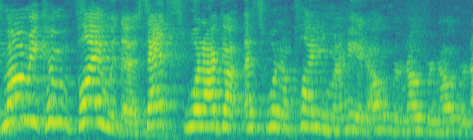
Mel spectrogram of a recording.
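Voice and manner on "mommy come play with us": higher, lightly voiced little child; kids calling mommy. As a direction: plead like small kids at the door. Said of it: "their little fingers".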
